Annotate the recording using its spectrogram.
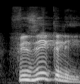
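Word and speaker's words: physically: और देखिए फिजिकली, हम क्या पढ़ते हैं, फिजिकली, ये देखिए फिजिकली, तो यहाँ पर भी ए का उच्चारण नहीं हो रहा है।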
